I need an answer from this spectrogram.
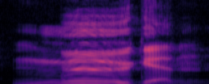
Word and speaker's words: mögen: que eu estou falando, imagine uma vaca mugindo. A vaquinha faz mü, e é exatamente este o som que esta sílaba tem. Mögen, mögen.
